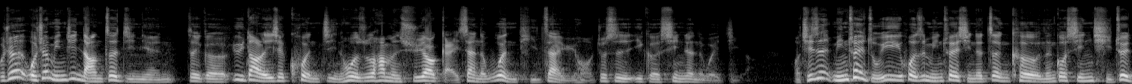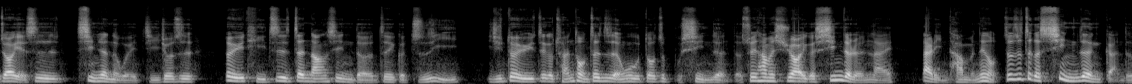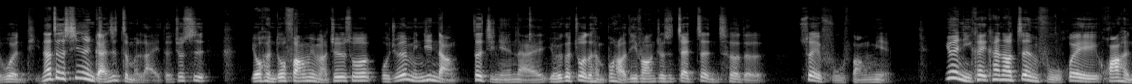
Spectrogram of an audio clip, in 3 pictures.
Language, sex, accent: Chinese, male, native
